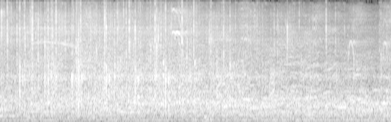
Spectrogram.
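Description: A live audience at a poetry gathering (kavi sammelan) in Mumbai applauds steadily, a dense, loud wash of many hands clapping throughout with a faint voice underneath.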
